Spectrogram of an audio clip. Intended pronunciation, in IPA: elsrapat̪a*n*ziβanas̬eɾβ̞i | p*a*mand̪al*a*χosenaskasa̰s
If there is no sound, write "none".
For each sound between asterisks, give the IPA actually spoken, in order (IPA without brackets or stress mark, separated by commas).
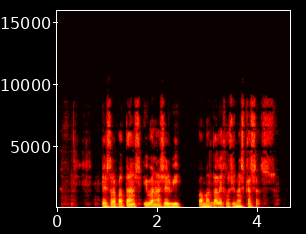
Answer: n, a, e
